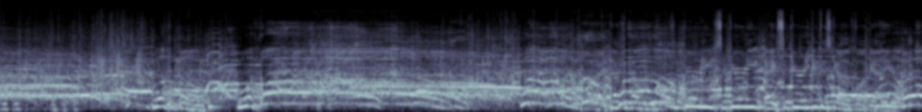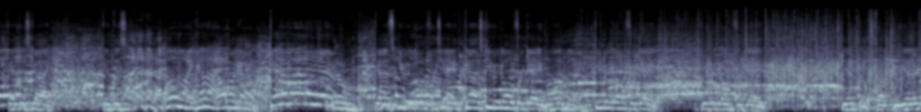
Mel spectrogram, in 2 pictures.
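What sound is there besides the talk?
audience cheering and applauding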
